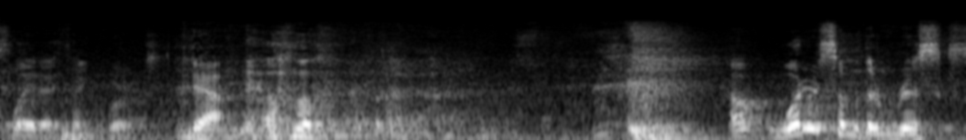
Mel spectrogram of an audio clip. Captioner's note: laughter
